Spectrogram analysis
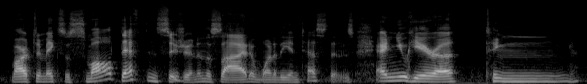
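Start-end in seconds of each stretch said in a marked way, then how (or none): none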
